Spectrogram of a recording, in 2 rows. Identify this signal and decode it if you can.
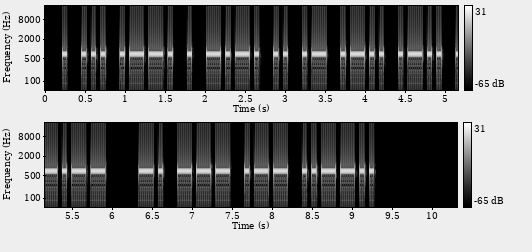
Morse code, heard as a keyed tone, about 20 wpm, 700 Hz. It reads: ESPECIALLY NOW?
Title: Sentences from Top 1000 Words - Review Part 4 - 20wpm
